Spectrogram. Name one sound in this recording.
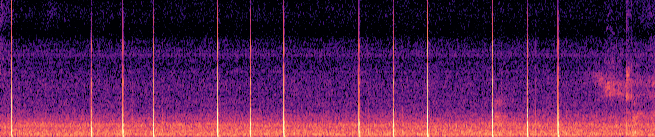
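A phone keypad clicks with short, quick taps.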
